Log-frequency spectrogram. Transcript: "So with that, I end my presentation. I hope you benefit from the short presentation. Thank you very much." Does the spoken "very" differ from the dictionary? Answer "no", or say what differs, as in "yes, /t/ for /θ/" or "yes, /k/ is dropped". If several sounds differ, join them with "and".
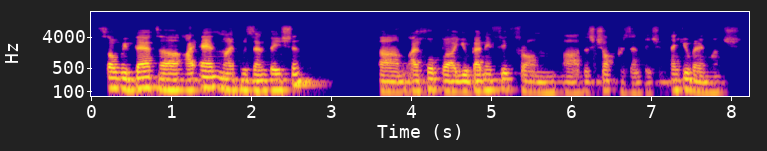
no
